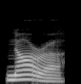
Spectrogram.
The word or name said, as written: naarah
